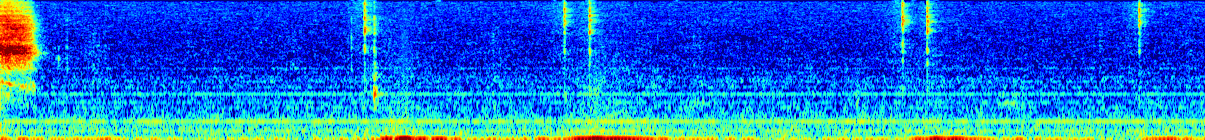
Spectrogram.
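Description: A few faint computer mouse clicks, some in quick pairs, spaced out over several seconds, over a low steady electrical hum.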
